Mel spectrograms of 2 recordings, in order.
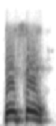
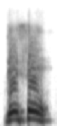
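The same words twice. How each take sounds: Both takes have the same delivery.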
